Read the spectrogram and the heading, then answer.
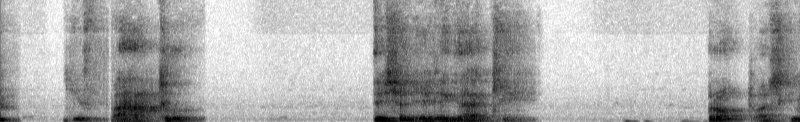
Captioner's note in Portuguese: limpando a garganta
